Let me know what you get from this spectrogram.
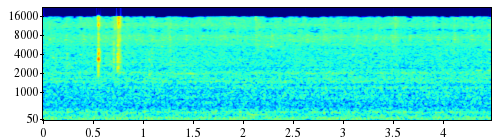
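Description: Steady low rumble of a car idling with its air conditioning running, heard from inside the cabin, with two light clicks about half a second in.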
